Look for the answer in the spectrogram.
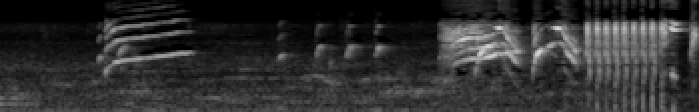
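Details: An angry pet European goldfinch: a few thin, rising whistled notes, then a harsh, buzzy, rapidly pulsing outburst of chattering notes toward the end.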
